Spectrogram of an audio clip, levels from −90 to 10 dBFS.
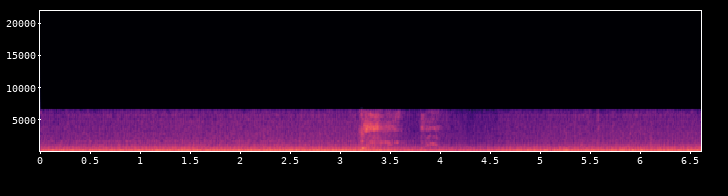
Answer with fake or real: fake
